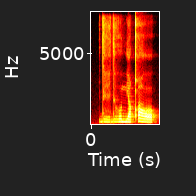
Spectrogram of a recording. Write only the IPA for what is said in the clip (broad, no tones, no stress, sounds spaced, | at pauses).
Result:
dʱ e̤ dʱ o mʲ ɛ qʼ ɔ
